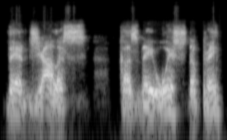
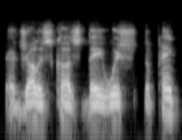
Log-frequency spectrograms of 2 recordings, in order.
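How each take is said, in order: First: It is read in a put-on preacher voice. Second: It is read in an ordinary speaking voice.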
